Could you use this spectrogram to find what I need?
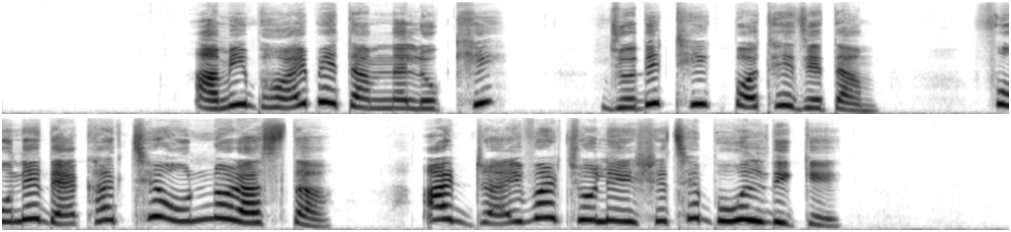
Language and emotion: Bengali, fearful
